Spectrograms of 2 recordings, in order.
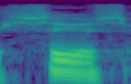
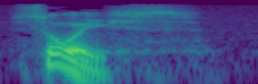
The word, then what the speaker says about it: Seuss: Dr. Seuss's mother, also the daughter of German immigrants, was Henrietta Seuss, and when he appropriated the name for his books, Dr. Seuss pronounced it in the German manner, Seuss, until he realized that Americans naturally read the name as Seuss,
